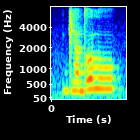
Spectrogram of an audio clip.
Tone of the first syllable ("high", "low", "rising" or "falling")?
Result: low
